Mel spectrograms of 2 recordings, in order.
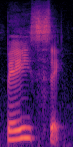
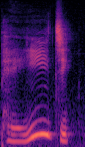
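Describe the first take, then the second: First: It is said American-style with a strong s. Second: It is said in a Korean-style pronunciation. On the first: "실제 미국 발음은 basic 이렇게 발음이 납니다. 거의 어, 성시옷처럼 세게 발음이 나죠" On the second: "한국식으로는 베이직"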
